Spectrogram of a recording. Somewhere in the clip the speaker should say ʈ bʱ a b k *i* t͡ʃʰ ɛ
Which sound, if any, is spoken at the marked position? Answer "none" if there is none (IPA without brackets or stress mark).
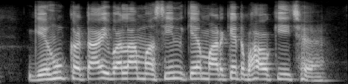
i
